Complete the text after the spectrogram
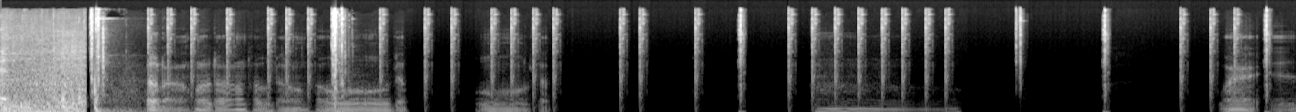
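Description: Menu clicks tick quickly.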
